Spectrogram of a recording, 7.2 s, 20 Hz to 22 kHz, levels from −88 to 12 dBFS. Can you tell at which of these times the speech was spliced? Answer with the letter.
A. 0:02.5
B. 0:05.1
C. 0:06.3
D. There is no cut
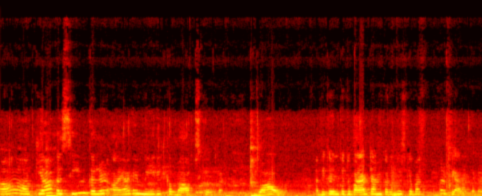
D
